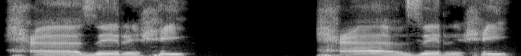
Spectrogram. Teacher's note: এটি বড় হা হলকের মধ্যখান থেকে উচ্চারণ হবে, হার মাখরাজ হলকের মধ্যখান থেকে হবে।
